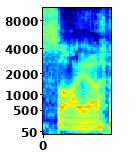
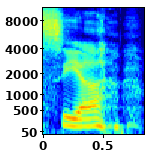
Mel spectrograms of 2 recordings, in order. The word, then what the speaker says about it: Sia: Okay, so before people get on our asses on Twitter, it is pronounced Saya. It's spelled S-I-A. It's not Sia. We have clarified this, and we ourselves have been saying this wrong for a long, long time.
